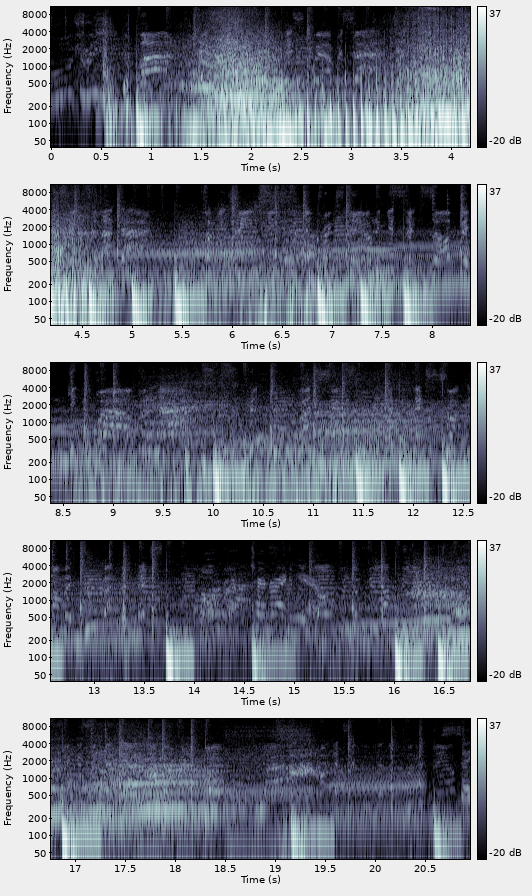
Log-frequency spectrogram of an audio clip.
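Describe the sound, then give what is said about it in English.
A car pulling away from a warehouse, its engine revving loudly with tire squeals and skidding throughout, the roar rising and falling over a dense, sustained mix of sound. “They leave the warehouse together with Monica Fuentes in Brian's car.”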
